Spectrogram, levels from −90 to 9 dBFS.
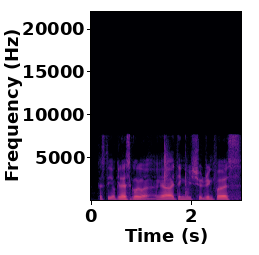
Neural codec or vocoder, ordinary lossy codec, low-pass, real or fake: none; none; none; real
